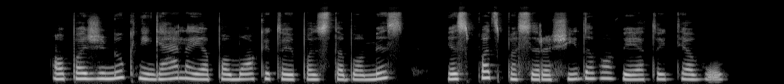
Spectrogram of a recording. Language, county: Lithuanian, Šiauliai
